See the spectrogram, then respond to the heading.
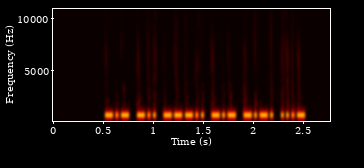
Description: Morse code, heard as a keyed tone, about 46 wpm, 700 Hz. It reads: KD8KCV
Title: USA Call Signs - 6 Characters - 45wpm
